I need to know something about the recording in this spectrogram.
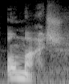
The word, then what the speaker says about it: homage: like the prequel trilogy what the ancient homage is silent it's homage and let me enjoy my herbal tea [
